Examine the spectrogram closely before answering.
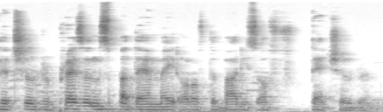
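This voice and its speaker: A man's somewhat breathy voice with a dark, mellow tone and audible room echo. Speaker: youtuber explaining internet lore. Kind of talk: casual explainer monologue. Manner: hesitant, many fillers.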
